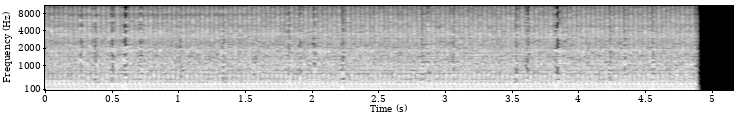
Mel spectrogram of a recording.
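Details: Snapper 10 HP riding mower, carburetor previously cleaned, rough chugging and stumbling under blade load, blowing white smoke and stalling; float needle not seating floods it, leaving crankcase oil nearly solid gasoline.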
